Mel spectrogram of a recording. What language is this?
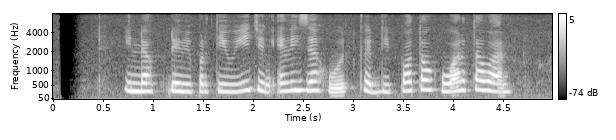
Sundanese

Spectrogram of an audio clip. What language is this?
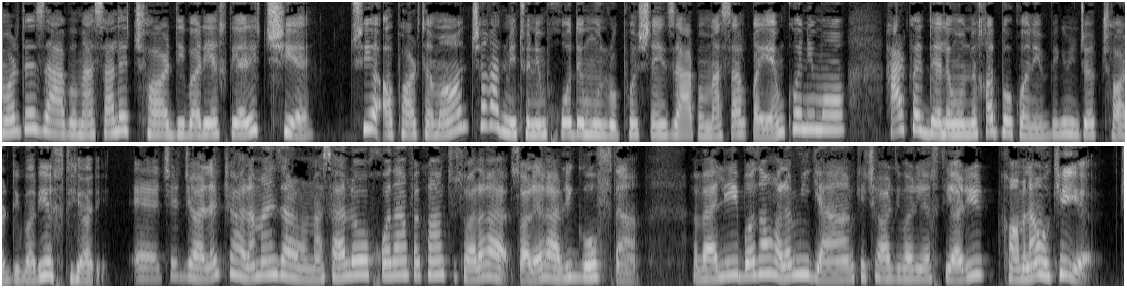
Persian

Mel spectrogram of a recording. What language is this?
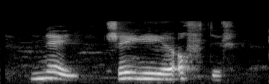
Icelandic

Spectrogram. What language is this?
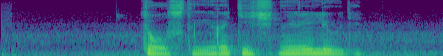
Russian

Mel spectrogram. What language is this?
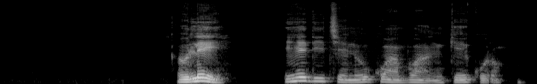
Igbo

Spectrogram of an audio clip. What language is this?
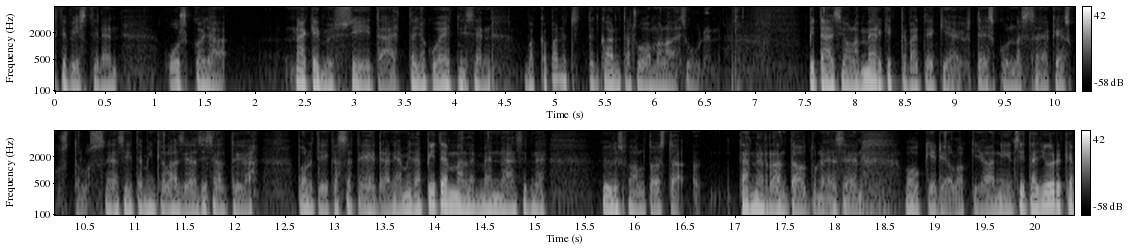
Finnish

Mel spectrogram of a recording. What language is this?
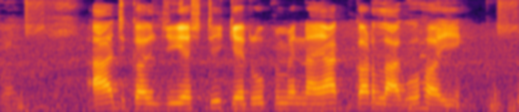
Magahi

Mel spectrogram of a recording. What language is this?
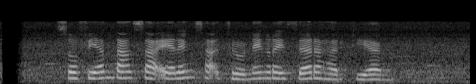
Javanese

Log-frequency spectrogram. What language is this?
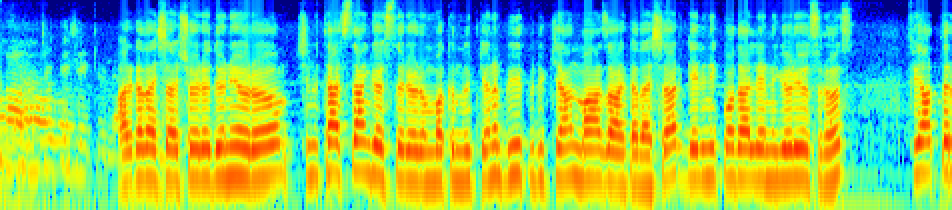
Turkish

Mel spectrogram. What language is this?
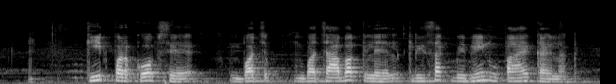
Maithili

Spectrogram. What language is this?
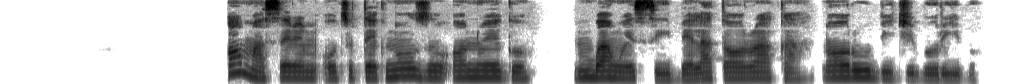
Igbo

